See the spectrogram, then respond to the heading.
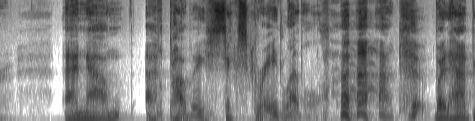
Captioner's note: laughs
